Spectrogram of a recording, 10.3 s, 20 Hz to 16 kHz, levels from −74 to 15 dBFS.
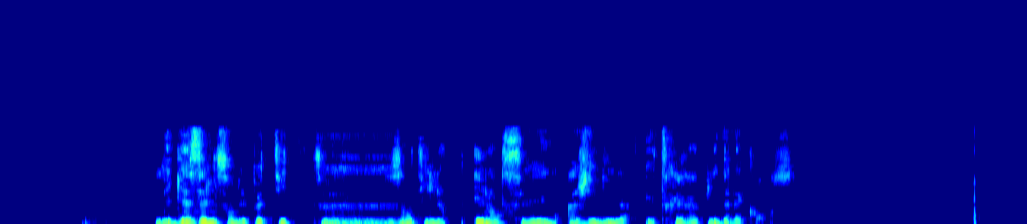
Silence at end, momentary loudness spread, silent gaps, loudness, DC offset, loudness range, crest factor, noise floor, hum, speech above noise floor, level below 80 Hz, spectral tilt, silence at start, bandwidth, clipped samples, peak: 0.5 s; 20 LU; none; -35 LUFS; under 0.1%; 9 LU; 22 dB; -80 dBFS; none; 46 dB; -64 dBFS; -6.5 dB/octave; 1.55 s; 7.2 kHz; under 0.1%; -14 dBFS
